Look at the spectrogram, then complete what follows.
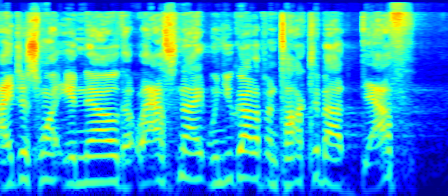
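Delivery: ordinary delivery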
